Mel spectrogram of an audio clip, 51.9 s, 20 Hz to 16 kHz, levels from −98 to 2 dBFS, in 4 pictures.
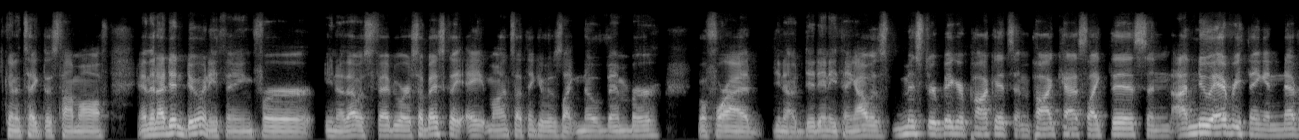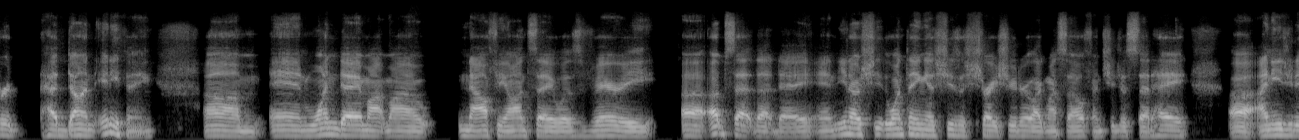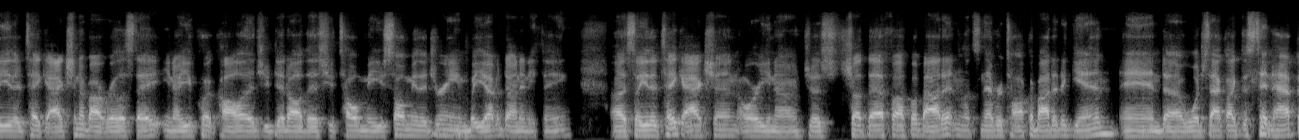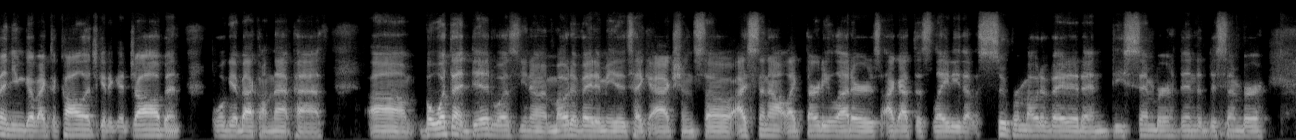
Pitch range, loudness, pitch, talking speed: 95-105 Hz, -32 LUFS, 100 Hz, 230 wpm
